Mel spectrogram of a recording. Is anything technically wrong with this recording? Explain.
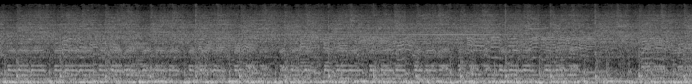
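Yes. From 1.39 s to the end, a thin 4 kHz feedback whistle, slowly swelling and fading, sits roughly 20 dB below the sound, likely from a loudspeaker-to-microphone loop hovering at the edge of feedback.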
